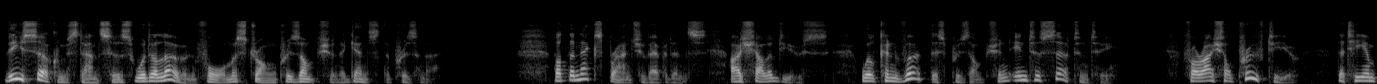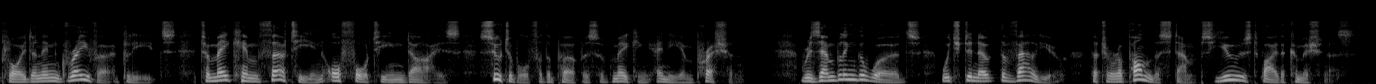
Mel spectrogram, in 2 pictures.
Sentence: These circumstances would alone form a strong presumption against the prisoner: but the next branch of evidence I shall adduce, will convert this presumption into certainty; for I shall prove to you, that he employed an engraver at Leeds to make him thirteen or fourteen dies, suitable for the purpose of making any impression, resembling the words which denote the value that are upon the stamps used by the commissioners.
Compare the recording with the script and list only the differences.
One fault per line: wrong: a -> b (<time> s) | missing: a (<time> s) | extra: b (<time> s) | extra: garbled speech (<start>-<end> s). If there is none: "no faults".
no faults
